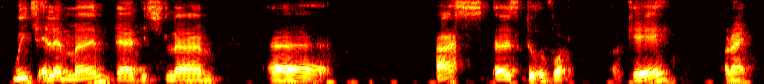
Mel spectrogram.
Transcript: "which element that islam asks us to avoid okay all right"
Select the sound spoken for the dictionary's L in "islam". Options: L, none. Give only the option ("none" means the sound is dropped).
L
